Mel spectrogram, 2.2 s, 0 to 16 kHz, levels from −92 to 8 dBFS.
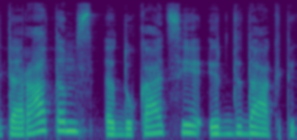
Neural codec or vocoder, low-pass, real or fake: none; 14.4 kHz; real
